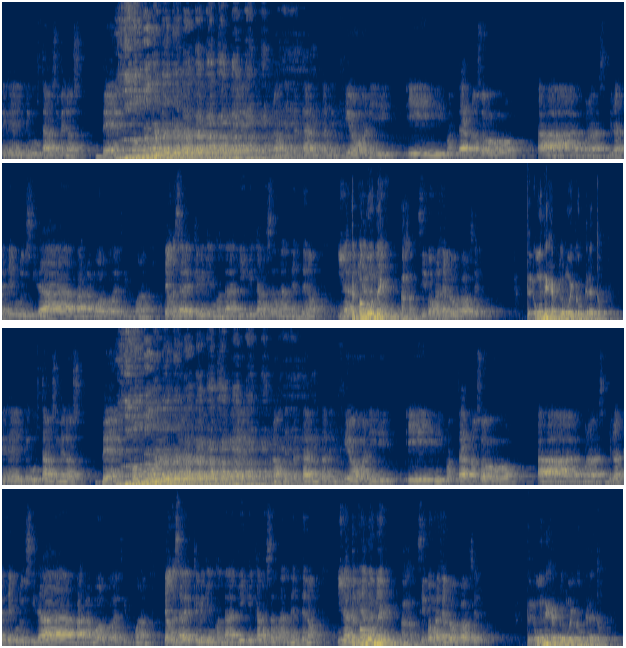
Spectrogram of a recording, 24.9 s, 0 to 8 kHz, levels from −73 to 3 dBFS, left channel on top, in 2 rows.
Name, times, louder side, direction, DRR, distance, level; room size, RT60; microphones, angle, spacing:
voice 1, 0.0-1.5 1.9-5.0 5.4-7.7 8.1-10.2 10.7-15.3 15.7-18.7 19.1-20.2 20.8-22.0, right 2 dB, 45° right, -3 dB, 0.4 m, -28 dB
sound 1, 2.2-6.8, right 1 dB, 75° left, 0.9 m, -24 dB
voice 2, 19.4-20.2 20.4-20.7 22.9-24.5, left 1 dB, 55° left, 5 dB, 0.3 m, -20 dB
3.0 x 2.6 x 3.0 m, 1.2 s
head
